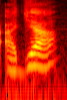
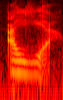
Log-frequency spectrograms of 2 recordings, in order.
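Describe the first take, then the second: First: "allá" with the ll said as a y sound; with yod. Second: "allá" with a palatal lateral ll, like a-lya. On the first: Teacher showing the yod version of "allá" to students. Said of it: "no se pronuncia allá con yod". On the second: Teacher demonstrating the lateral "allá" to students, quieter. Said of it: "sino que se pronuncia allá". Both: Shown as a demonstration.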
